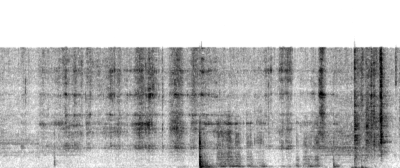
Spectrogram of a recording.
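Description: A small gift being packed into an organza drawstring bag: quiet at first, then a sharp knock about halfway through, followed by rustling and light clicks as the bag is handled.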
